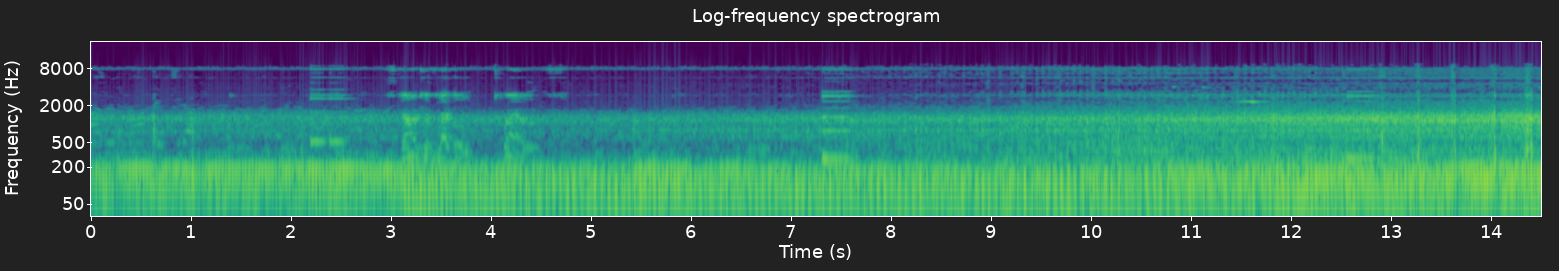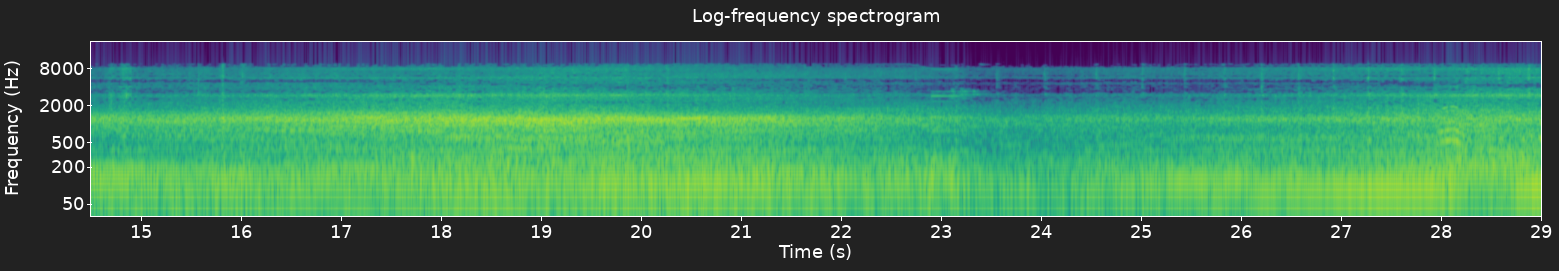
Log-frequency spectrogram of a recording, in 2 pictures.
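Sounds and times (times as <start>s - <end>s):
truck driving past: 7.0s - 29.0s
sharp ticks: 21.6s - 29.0s.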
